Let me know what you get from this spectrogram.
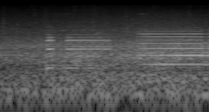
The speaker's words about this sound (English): If you place yourself on any street in Manhattan, there's always this underlying whoosh of traffic, which, if you are sensitive to sound, you'll probably pick up on pretty quickly.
